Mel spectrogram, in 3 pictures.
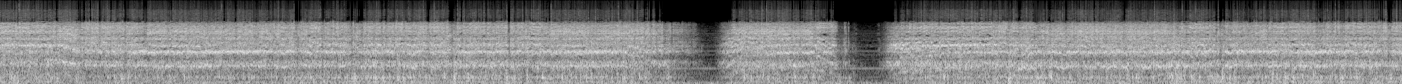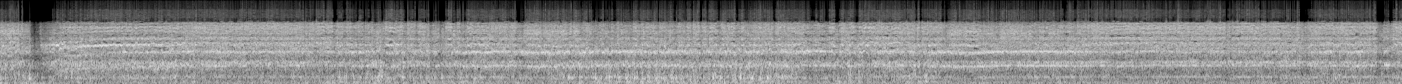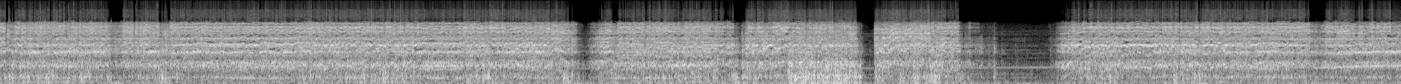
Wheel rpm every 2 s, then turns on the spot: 270, 230, 230, 110, 130, 210, 220, 160, 230, 230, 230, 230, 230, 240, 230, 210, 190, 150, 170, 120, 220.
36-38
